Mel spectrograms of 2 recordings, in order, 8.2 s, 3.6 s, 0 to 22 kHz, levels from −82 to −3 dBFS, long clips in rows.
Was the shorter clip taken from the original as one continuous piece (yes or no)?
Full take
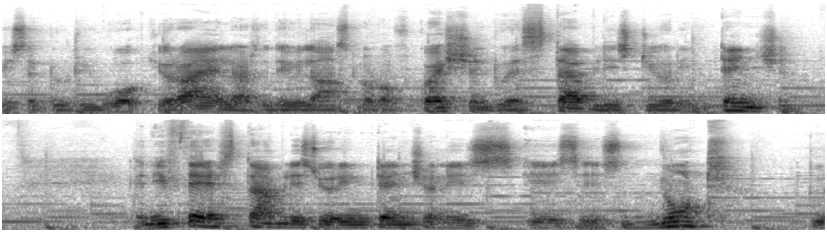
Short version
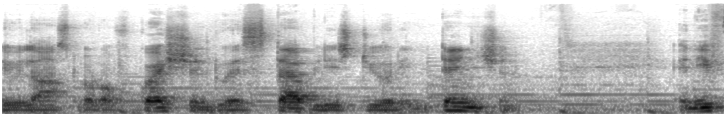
yes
